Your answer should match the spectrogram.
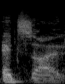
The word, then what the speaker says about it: exile: This noun has two syllables and the stress is on that first syllable.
